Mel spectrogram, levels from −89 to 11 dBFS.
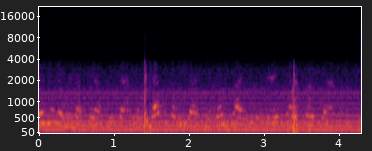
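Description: Speech heard through the GSM full-rate codec carries a plainly audible buzzy, gravelly roughness, because the vocal tract is modelled and excited by sparse regular pulses at a rate that points to 13 kbps. On a spectrogram the energy stops sharply at 4 kHz, with coarse harmonic striping below. GSM bit errors break the sound into squawks and gargling from 1.42 to 1.51 s and from 3.35 to 3.50 s, where corrupted filter, pitch or gain values distort frames, showing as smeared spectral blotches and sudden waveform level jumps.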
